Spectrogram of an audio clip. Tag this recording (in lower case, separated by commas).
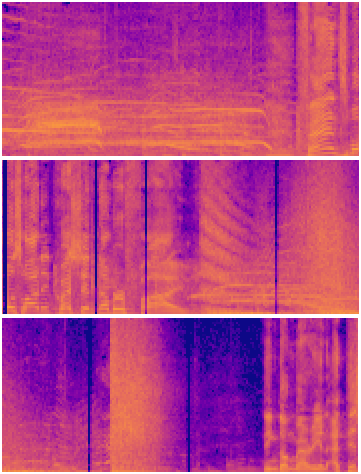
speech, music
